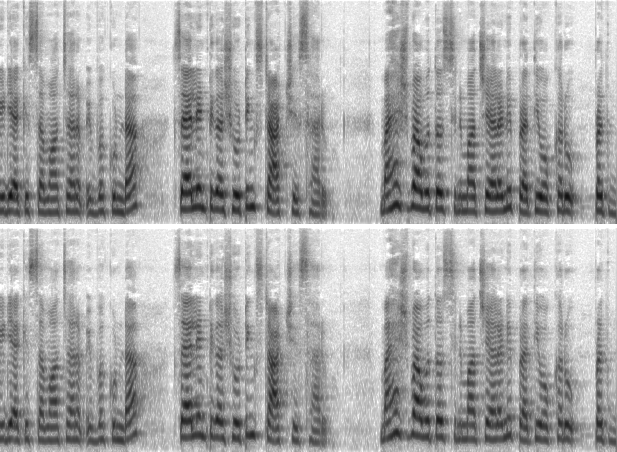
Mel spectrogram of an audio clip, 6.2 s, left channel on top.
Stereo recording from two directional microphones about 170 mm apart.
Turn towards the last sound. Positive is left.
turn(degrees=15)  # may be behind; listen again after turning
